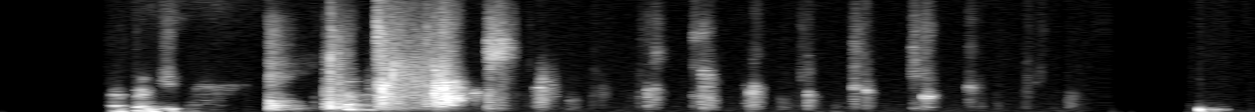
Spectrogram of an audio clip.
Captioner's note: applause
